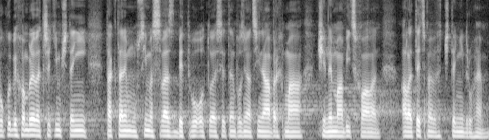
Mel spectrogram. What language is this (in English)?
Czech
